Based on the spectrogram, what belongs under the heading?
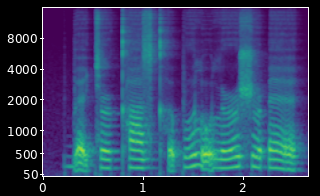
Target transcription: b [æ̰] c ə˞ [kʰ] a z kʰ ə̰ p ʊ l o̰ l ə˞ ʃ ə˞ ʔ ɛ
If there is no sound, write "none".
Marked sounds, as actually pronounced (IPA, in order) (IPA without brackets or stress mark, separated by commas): ɛ̰, kʰ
